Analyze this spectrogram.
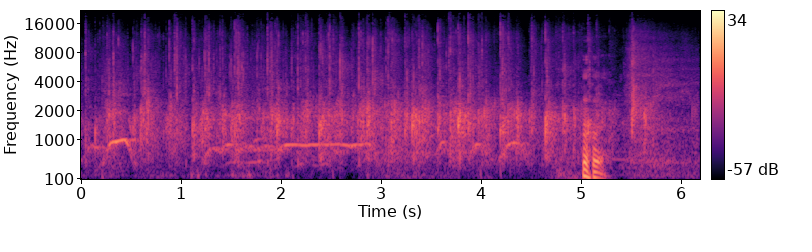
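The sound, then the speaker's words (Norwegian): A church audience applauds the worship band, a dense patter of many hands clapping with scattered cheers and voices mixed in, one louder burst near the end before it starts to taper. “Kan vi ikke gi dem en applaus?”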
